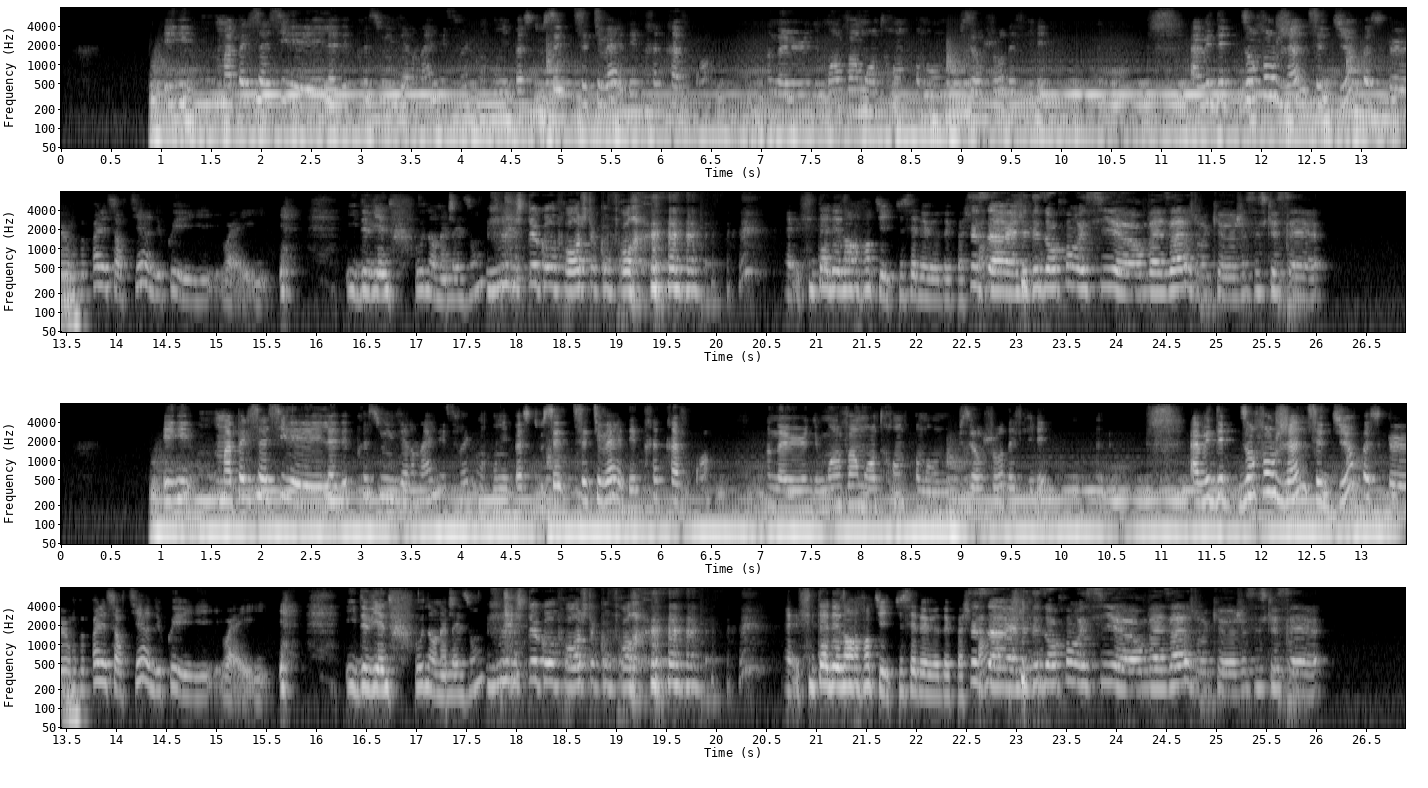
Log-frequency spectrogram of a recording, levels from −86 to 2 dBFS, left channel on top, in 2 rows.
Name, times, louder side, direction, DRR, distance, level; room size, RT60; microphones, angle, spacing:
sound 1, 0.9-13.6, right 2 dB, 75° left, 0.6 m, -21 dB
voice 1, 1.0-6.5 7.0-9.9 10.3-10.4 10.9-18.0 20.7-22.8, right 5 dB, 60° right, 0.4 m, -27 dB
voice 2, 17.7-20.5 22.5-26.0, equal, 5° left, 0.6 m, -27 dB
3.5 x 2.9 x 2.4 m
head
